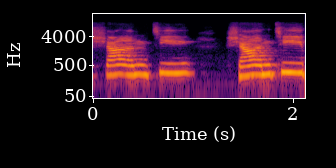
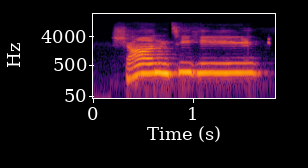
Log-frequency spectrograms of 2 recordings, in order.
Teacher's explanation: if there's a word following it it gets a very short sound so it's just Shanti Shanti but then the last one gets an echo Shanti because there's nothing following it um Shanti of course means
